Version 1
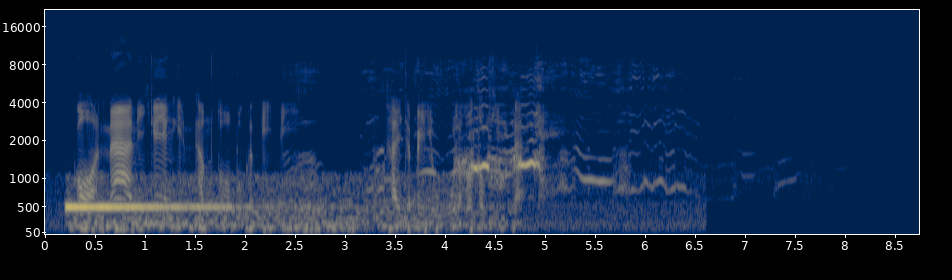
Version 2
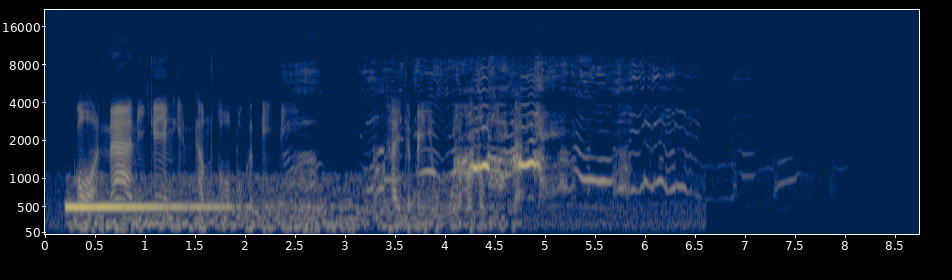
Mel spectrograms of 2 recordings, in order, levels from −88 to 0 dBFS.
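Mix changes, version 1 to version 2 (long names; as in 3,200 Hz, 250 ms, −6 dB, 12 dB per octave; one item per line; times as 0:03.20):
first sound: send −7.5 dB
second sound +5.5 dB
master: add parametric band 97 Hz −4.5 dB 0.73 octaves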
